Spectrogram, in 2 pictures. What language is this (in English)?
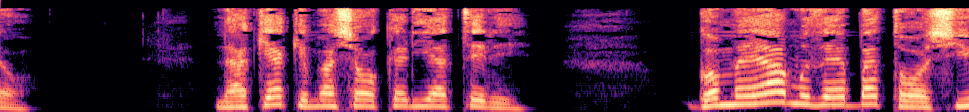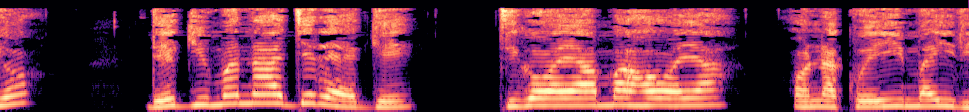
Kikuyu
